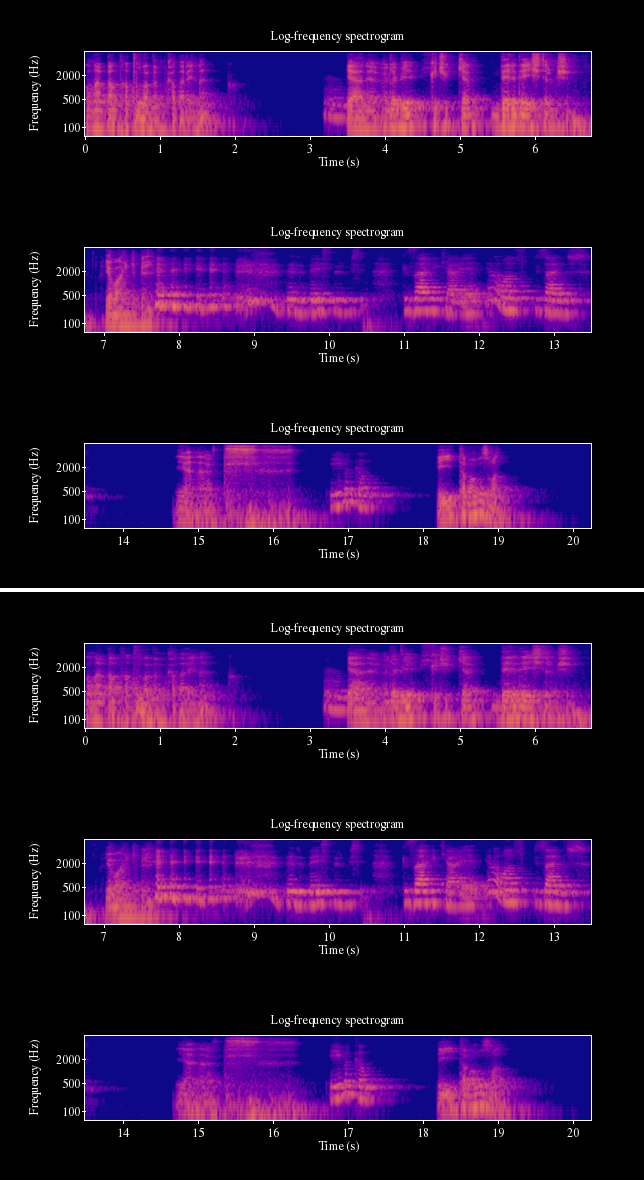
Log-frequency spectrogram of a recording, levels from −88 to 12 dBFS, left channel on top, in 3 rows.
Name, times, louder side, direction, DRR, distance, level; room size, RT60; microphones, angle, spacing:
voice 1, 0.0-1.6 3.5-6.7 7.0-7.7 14.7-16.3 18.2-19.0, left 4 dB, 50° left, 7 dB, 0.3 m, -32 dB
voice 2, 3.2-3.6 4.2-4.5 7.5-8.3 8.6-13.4 16.7-17.3, right 2 dB, 80° right, 2 dB, 0.7 m, -36 dB
4.2 x 3.1 x 2.4 m, 0.80 s
head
